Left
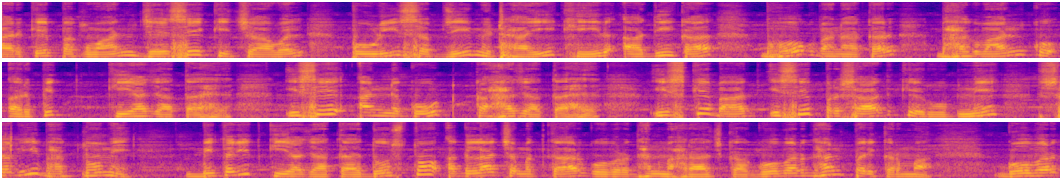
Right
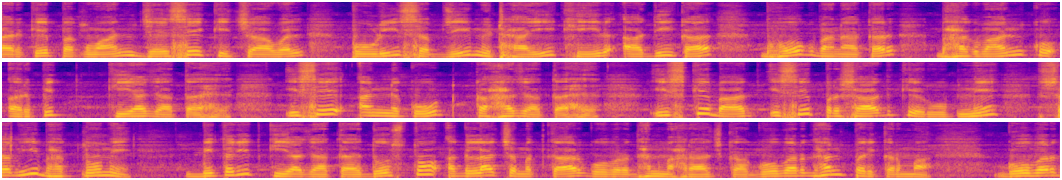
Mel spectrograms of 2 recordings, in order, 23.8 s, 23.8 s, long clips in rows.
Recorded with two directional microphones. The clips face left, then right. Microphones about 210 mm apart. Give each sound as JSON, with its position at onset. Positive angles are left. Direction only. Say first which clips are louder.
{"t": 0.0, "sound": "speech", "louder": "right 7 dB", "side_deg": -50}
